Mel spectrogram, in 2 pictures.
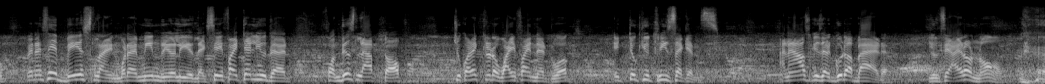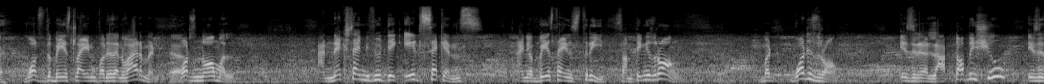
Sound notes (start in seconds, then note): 10.1 laughs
